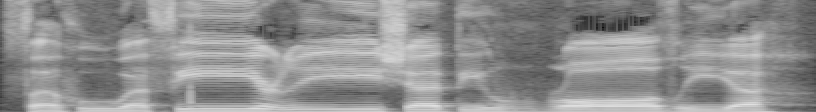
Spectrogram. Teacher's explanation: یہاں پہ را پہ تشدید ہے، آپ کو سختی کر کے پڑھنا ہے، سختی 2 حرف کے تاخیر کے برابر ہونی چاہیے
